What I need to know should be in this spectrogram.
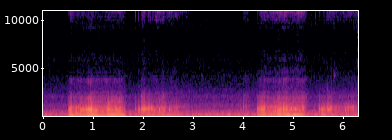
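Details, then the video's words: A four-year-old boy pug, snoring hard while dozing contentedly on a lap during computer work; harsh, vibrating snores in a long bout, a short one, then another long bout, steady low hum beneath. "the pug snores so loud!"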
